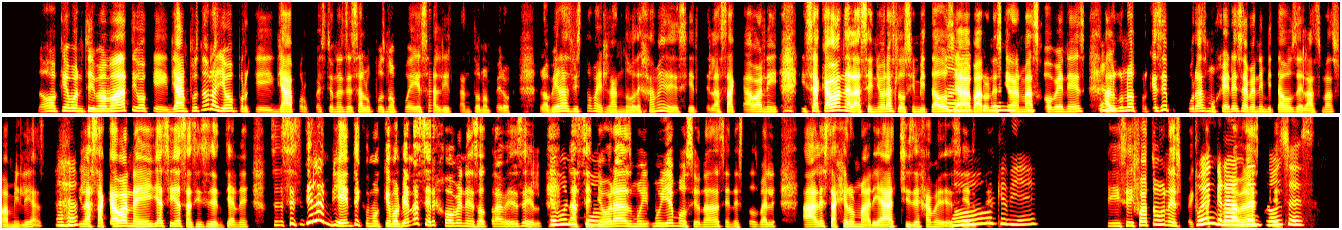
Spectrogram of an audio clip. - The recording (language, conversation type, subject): Spanish, podcast, ¿Qué recuerdos tienes de comidas compartidas con vecinos o familia?
- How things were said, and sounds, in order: other background noise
